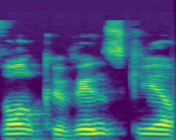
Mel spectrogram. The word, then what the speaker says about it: Wolkowinski: My on Instagram, I've just got used my surname, which is Wolkowinski. I'll spell that Wolkowinski.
